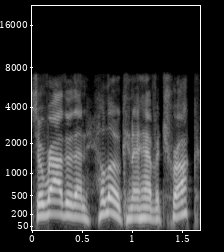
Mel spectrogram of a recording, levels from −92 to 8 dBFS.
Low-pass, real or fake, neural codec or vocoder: 7.2 kHz; real; none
